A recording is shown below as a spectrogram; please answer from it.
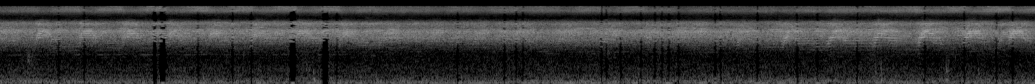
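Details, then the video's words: Korean cicadas in a chorus in a green forest in midsummer heat, 25 July 2024: a dense, continuous high buzzing drone from many insects, steady and unbroken, with no other clear sounds. "Korean cicadas, a chorus in a midsummer green forest | 한국 매미들의 한여름 초록 숲속의 합창"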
